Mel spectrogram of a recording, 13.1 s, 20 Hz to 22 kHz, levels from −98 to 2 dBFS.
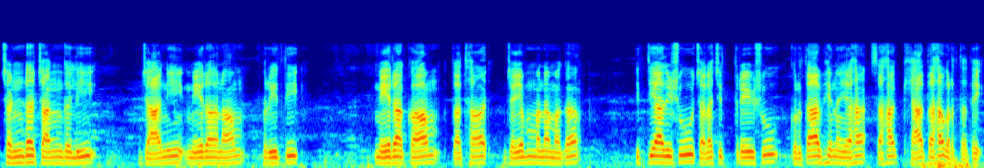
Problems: continuous background conversations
